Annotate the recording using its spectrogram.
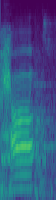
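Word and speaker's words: ح: সেগুলোর মধ্যে মনে করেন হা আইন হা আইন এটা হচ্ছে হলকের কণ্ঠালি চেপে উচ্চারণ করতে হয় মধ্যখানের অংশ থেকে চেপে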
